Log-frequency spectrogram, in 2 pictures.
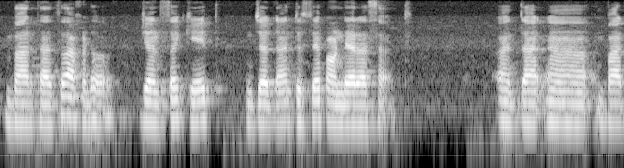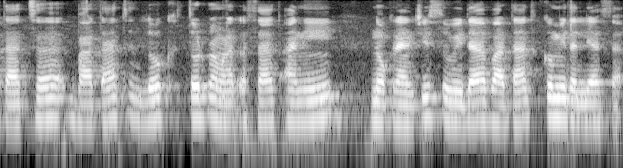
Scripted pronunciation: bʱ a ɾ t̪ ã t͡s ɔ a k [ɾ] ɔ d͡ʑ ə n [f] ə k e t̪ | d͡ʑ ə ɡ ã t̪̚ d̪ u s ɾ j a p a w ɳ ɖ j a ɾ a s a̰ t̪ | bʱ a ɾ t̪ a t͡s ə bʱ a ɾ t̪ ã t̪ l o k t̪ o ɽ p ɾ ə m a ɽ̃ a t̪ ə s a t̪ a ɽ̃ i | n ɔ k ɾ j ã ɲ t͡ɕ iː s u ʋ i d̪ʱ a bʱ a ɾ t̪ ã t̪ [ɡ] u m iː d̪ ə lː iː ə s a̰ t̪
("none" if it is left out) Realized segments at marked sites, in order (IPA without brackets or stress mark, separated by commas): ɽ, s, k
